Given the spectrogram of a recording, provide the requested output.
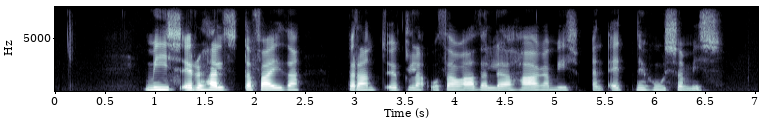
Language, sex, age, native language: Icelandic, female, 40-49, Icelandic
